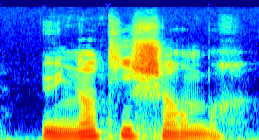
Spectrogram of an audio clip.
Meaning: antechamber, anteroom
- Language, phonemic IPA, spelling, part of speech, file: French, /ɑ̃.ti.ʃɑ̃bʁ/, antichambre, noun, Fr-antichambre.ogg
